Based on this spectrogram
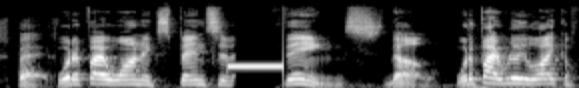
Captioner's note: beep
